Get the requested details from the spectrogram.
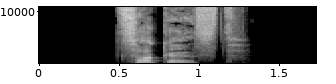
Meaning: second-person singular subjunctive I of zocken
- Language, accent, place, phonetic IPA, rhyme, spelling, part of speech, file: German, Germany, Berlin, [ˈt͡sɔkəst], -ɔkəst, zockest, verb, De-zockest.ogg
